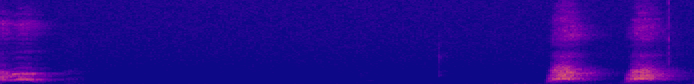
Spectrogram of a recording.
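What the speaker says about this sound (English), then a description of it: "my dog is just on the barking match today. Like she just keeps barking." A dog barks three times from fairly close by: one sharp bark at the start, a stretch of silence, then two quick barks near the end.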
